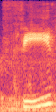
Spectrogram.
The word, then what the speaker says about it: Fi: I think it's fi specifically because I've heard it in Hyrule Warriors, uh, they pronounce it Fi. And considering that Hyrule Warriors, you know, was developed by Nintendo themselves, I'm going to defer to the game on that one.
